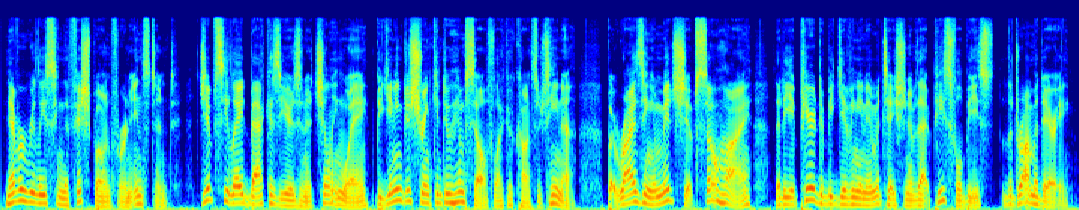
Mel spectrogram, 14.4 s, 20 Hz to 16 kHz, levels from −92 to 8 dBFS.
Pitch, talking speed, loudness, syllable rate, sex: 125 Hz, 180 wpm, -18 LUFS, 5.5 syllables/s, male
